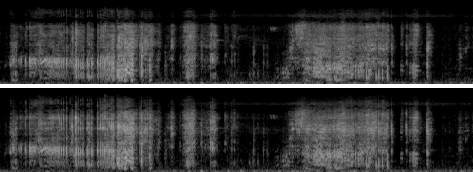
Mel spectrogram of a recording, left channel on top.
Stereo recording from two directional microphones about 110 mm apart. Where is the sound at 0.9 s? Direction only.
20° right (ahead or behind).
